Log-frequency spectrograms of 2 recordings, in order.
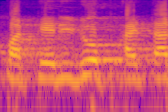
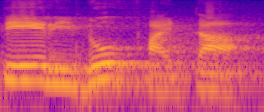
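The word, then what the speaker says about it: Pteridophyta: देखिए पी से स्टार्ट हुआ है, इसका मतलब इसको पटेरिडोफाइटा ने पढ़िएगा, पी साइलेंट रहता है। ये आपका है टेरिडोफाइटा।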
